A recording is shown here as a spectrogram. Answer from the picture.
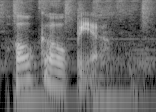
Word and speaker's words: Pokopia: Pokopia. Like Pokemon. Pokopia. Is it the intonation that's fucking you up? Like, are people saying like Pocopia? That's the European.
